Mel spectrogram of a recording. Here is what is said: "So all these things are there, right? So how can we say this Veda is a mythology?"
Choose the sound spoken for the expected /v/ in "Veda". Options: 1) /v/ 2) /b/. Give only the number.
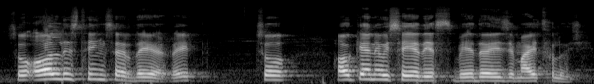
2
